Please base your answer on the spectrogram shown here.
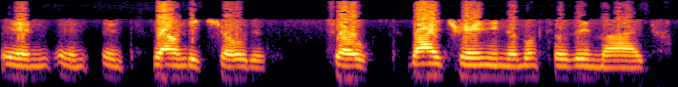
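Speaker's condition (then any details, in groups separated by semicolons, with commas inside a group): Cerebral palsy; predicted never to talk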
